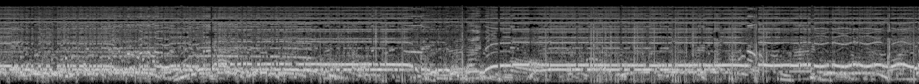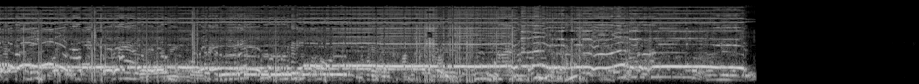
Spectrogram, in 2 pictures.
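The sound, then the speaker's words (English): A loud, chaotic jumble of many callers screaming and whooping at once over phone lines as the lines are unmuted, a dense wall of overlapping voices that runs steadily for about seventeen seconds before cutting off abruptly. “And if you're excited to be an emancipator here on this marvelous, magnificent Monday, I want to hear you screaming to the phone as I unmute the lines right now.”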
